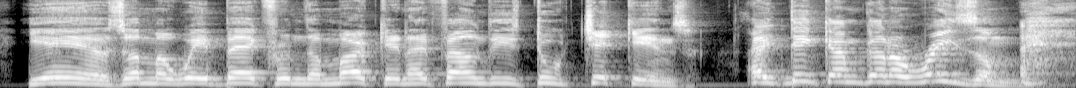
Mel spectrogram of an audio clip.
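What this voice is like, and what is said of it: Put-on New York accent. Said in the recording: “Now, do it with a New York accent.”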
